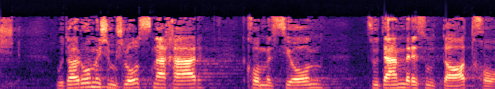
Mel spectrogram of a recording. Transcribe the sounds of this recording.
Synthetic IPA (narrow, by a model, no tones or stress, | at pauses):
ʃt | udɑɾʊmɪʃəmʃlʊsnaχæːɾ | tkʰɔmisjoːn | t͡sudɛmɾɛsultɑːtχoː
